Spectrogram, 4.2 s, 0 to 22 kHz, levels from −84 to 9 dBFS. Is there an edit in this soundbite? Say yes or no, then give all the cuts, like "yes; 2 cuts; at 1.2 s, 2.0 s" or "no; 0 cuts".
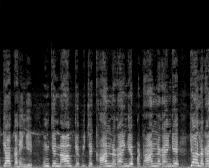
no; 0 cuts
